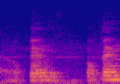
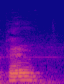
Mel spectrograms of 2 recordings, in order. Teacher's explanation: Sometimes you'll see it with an O, sometimes you'll see it without. Usually in the east they drop that little short vowel, in the west they'll add it back on, or it's still there.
